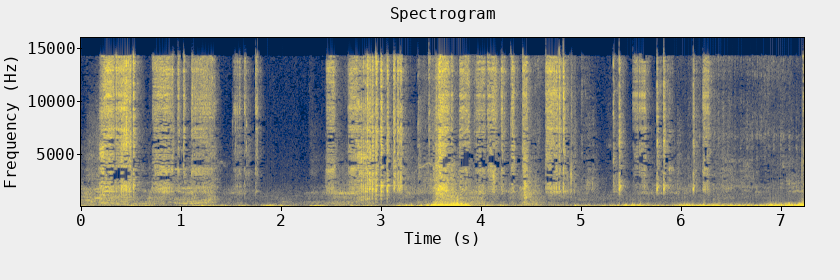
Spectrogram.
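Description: Bicycle-mounted camera rattling as the bike rides over rough pavement: irregular sharp clicks and knocks over a low rumble of wind and road noise that swells about three and a half seconds in and again near the end.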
